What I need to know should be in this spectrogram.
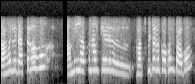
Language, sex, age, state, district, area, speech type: Bengali, female, 30-45, West Bengal, Purulia, urban, conversation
